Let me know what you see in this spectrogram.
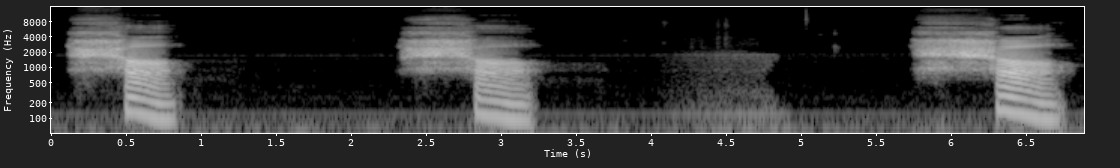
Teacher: Ha is pronounced from the middle part of the throat. Please read Ha with clear and soft sound.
